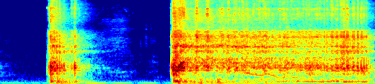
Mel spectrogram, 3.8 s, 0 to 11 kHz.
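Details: Hobbywing Ezrun Max 8 G2 sensorless ESC and motor in an RC car after rolling back to the older firmware: a short blip, then a clean spin-up into a steady whirr without stutter or cogging. Much better startup.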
